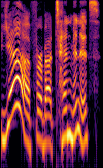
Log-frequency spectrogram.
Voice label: teengirl, voice; Left 4 Dead 2; l4d1 finale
